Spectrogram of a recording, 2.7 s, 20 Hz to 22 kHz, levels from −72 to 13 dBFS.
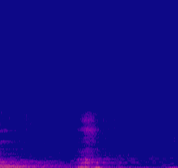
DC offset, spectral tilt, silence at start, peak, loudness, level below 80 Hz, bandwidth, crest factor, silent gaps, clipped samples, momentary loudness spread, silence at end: under 0.1%; -6.5 dB/octave; 0 s; -24 dBFS; -43 LUFS; -54 dBFS; 7.6 kHz; 18 dB; none; under 0.1%; 21 LU; 0 s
